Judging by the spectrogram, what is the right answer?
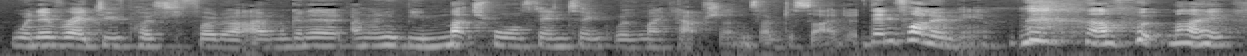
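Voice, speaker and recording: A woman's voice: medium pitch, fast. A young adult woman talking casually to camera as a vlogger, chatty and self-mocking, often laughing at herself. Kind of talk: casual confessional vlog. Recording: roomy echo.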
